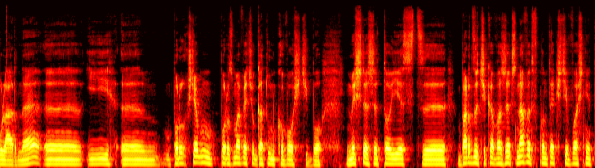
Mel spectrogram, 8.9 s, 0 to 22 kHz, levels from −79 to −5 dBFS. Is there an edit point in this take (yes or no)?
yes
